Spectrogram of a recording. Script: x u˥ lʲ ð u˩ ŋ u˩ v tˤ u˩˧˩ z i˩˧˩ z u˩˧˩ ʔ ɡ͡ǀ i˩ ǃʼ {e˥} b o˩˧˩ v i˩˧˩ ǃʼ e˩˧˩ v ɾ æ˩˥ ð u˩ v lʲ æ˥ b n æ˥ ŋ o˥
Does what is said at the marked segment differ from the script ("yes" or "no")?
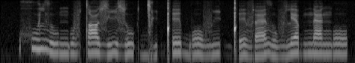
no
